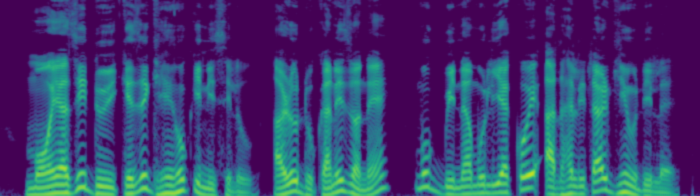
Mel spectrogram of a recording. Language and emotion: Assamese, happy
